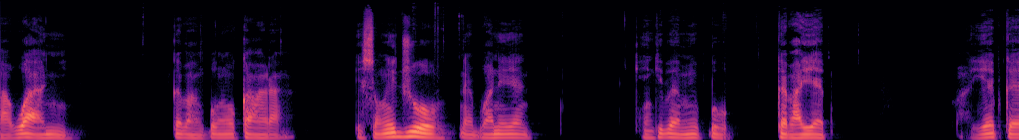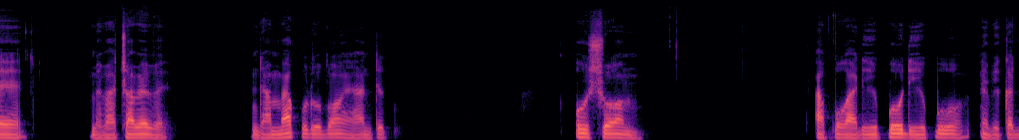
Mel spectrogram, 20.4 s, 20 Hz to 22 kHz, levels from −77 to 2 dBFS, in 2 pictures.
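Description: No technical faults occur anywhere in the recording, so there is nothing to place in time order.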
